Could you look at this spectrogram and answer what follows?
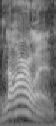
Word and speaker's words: New Orleans: I said, "How do you pronounce New Orleans?" He goes, "Narlands."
